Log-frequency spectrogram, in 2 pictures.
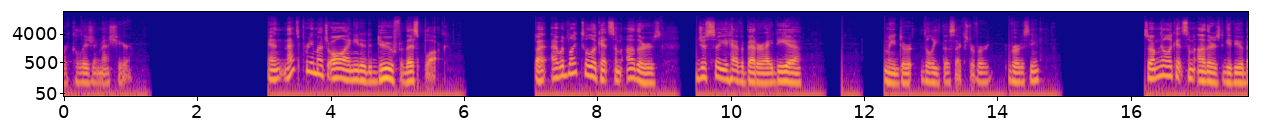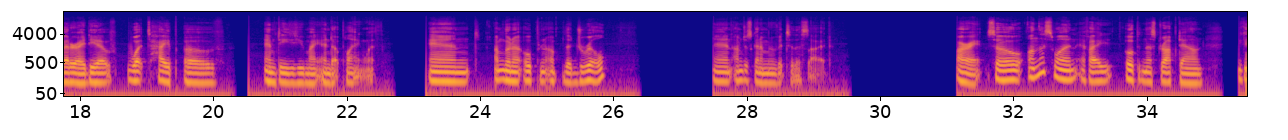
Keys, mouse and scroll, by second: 0.5 right click, 2.1 1, 2.6-4.4 scroll down 1, 5.8-7.1 scroll down 1, 8.2-10.7 middle drag, 10.7 right click, 11.2 scroll up 1, 11.9 Tab, 12.6 right click, 13.2 x, 13.6 click, 14.5 Tab, 14.8 scroll down 1, 17.2 click, 20.8 click, 24.8 click, 26.0-27.5 scroll down 1, 27.5 g, 27.7 x, 29.2 click, 29.7-33.5 shift+middle drag, 33.5 click, 35.1-35.5 scroll down 1.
